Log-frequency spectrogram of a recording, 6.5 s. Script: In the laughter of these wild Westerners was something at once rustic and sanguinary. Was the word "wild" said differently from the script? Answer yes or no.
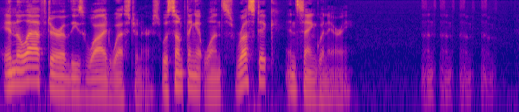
yes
